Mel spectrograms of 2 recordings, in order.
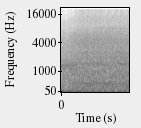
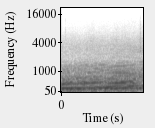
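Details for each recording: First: Volvo V70 with newly installed replacement engine and new engine mounts, idling, engine shaking, no check engine light yet: low uneven lumpy pulse with stumbling rhythm; code reader later showed cylinder 4 misfire, one cylinder dropping out. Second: Volvo V70, $800 car with newly installed replacement engine, manual transmission, stock airbox refitted, first test drive: five-cylinder pulls cleanly in gear with smooth rising note, no stumble or misfire under load; quick but not fast, healthy acceleration.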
